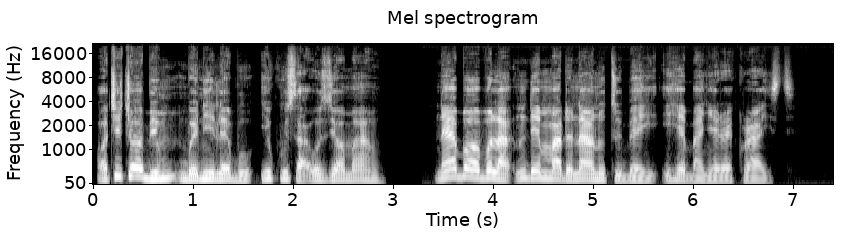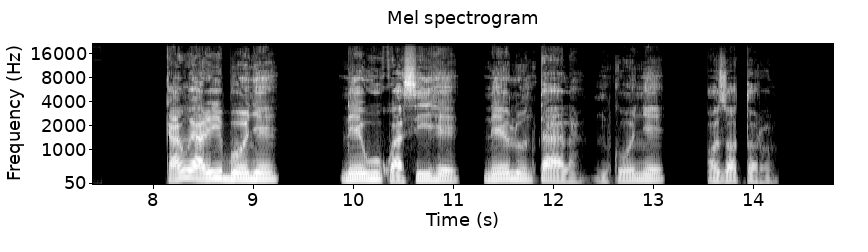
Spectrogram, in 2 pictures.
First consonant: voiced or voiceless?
voiceless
